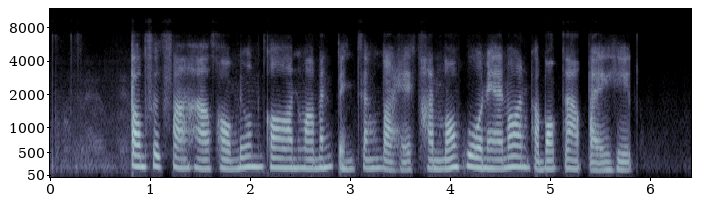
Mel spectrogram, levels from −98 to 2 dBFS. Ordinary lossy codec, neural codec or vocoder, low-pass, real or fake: Opus, 32 kbps; codec, 16 kHz, 1 kbps, FreqCodec, larger model; 7.2 kHz; fake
